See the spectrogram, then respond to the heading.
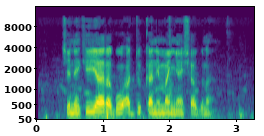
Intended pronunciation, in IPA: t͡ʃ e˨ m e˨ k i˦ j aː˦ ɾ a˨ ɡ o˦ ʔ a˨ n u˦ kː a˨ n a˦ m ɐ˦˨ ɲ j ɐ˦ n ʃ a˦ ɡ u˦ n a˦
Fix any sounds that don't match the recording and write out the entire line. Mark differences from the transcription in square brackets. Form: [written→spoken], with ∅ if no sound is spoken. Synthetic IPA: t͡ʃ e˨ [m→n] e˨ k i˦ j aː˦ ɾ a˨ ɡ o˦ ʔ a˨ [n→d] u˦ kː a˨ n [a˦→i˦] m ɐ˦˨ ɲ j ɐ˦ n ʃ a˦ ɡ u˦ n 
